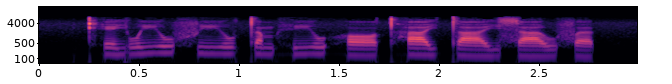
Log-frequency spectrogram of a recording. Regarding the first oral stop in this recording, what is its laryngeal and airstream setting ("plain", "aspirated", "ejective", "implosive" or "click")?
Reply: aspirated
